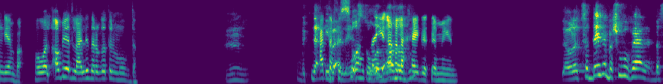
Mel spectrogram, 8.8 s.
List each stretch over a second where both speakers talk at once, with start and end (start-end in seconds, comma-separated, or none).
4.2-5.6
